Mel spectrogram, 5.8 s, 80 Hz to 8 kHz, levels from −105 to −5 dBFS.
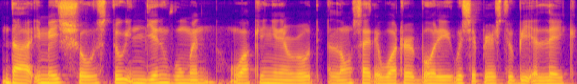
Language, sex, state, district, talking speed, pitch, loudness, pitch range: English, male, Nagaland, Kohima, 220 wpm, 120 Hz, -17 LUFS, 115-125 Hz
